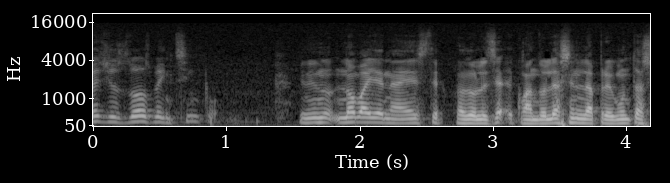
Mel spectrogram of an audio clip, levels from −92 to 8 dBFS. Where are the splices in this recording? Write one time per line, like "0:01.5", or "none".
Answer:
0:01.4
0:02.6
